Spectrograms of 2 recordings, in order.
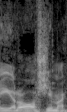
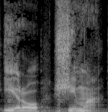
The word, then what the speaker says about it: Hiroshima: Apro una parentesi, c'è chi dice Hiroshima, chi dice Hiroshima, sono sbagliate entrambe le pronunce in realtà, e in giapponese sono due parole separate: Hiro, che significa grande, e Shima, che significa isola, quindi la pronuncia corretta sarebbe Hiroshima.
